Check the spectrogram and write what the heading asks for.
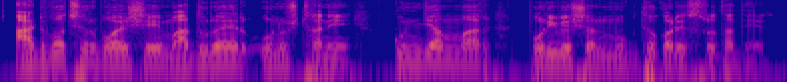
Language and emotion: Bengali, neutral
